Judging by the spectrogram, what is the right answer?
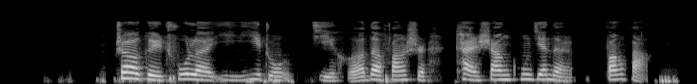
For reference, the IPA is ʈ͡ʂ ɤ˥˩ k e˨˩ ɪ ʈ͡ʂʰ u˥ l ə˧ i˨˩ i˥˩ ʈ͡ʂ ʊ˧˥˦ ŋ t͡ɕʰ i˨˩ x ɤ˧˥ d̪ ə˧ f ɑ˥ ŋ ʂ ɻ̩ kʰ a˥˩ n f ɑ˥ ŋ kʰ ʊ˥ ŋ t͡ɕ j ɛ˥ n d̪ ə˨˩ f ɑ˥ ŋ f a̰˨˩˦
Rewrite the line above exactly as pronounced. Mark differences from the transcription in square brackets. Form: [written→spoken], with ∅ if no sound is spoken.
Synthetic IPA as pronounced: ʈ͡ʂ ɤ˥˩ k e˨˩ ɪ ʈ͡ʂʰ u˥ l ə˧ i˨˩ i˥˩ ʈ͡ʂ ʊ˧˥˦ ŋ [t͡ɕʰ→t͡ɕ] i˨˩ x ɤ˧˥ d̪ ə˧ f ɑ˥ ŋ ʂ ɻ̩ kʰ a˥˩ n [f→ʂ] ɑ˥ ŋ kʰ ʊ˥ ŋ t͡ɕ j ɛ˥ n d̪ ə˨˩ f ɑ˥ ŋ f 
